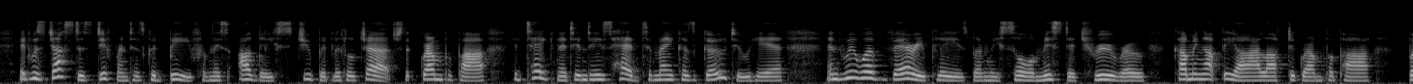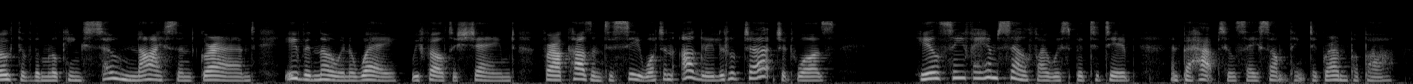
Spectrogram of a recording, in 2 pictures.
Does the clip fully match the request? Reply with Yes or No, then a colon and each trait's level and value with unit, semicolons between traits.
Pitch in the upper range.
Yes: high, 200 Hz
